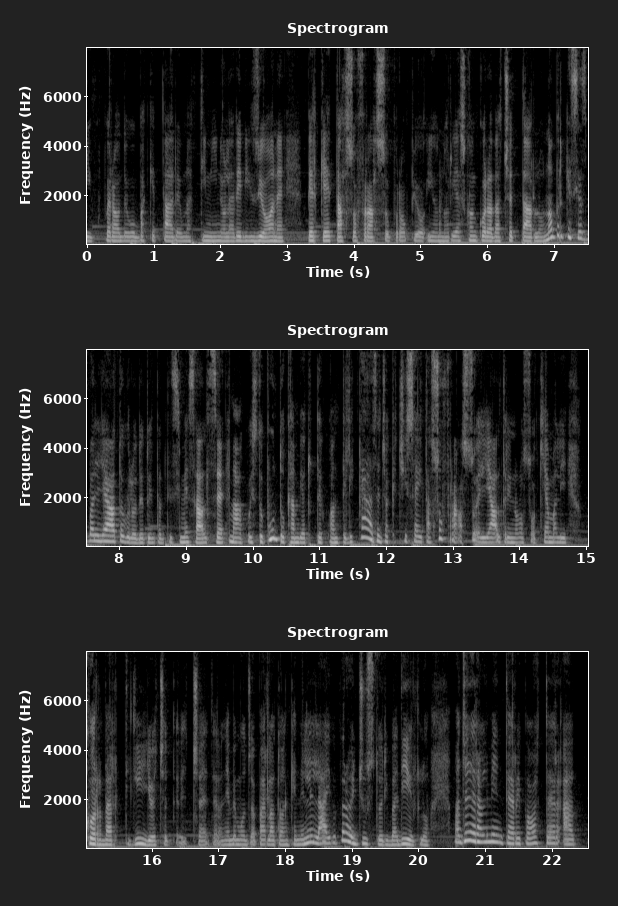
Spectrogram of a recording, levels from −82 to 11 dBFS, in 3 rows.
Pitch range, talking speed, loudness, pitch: 170-220 Hz, 180 wpm, -24 LUFS, 185 Hz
